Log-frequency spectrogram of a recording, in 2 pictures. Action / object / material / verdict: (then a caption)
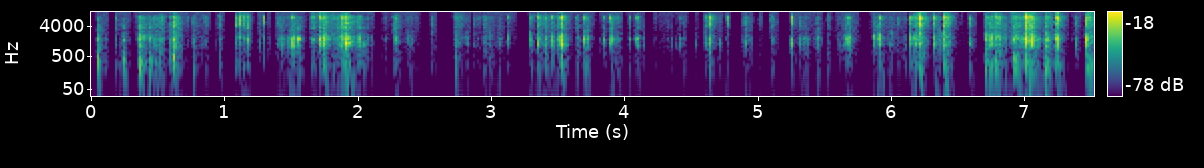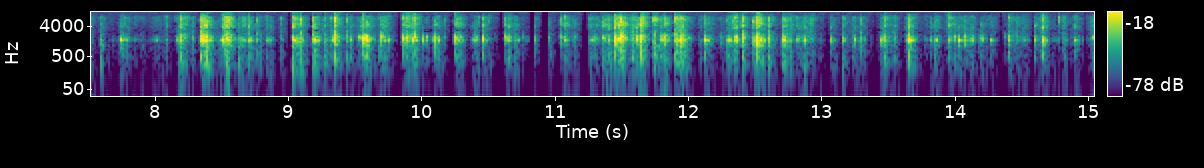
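tap / small wooden chest with woven rattan lid / rattan, wood / none. Long fingernails tap and scratch across the woven rattan lid of a small, closed, hollow wooden chest, then move to its sides. The result is a quiet, dry stream of rapid clicks and scratchy rustles with no low end, centered around 1.5 kHz with some bright edge. The taps thicken into denser, louder bursts in the second half.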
